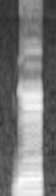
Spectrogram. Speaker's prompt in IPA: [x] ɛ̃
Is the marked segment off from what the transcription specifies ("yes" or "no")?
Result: yes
